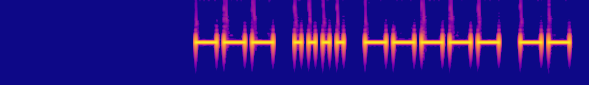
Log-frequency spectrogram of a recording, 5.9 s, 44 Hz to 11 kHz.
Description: Morse code, heard as a keyed tone, about 17 wpm, 700 Hz. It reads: OH0M
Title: DXCC-100 Call Signs - 4 Characters - Repeated 3x - 17wpm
